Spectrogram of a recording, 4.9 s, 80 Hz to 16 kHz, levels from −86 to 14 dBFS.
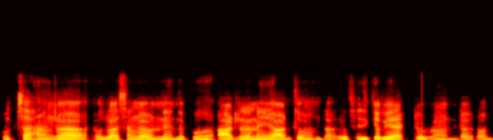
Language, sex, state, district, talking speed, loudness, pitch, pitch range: Telugu, male, Telangana, Nalgonda, 120 wpm, -17 LUFS, 115 Hz, 110-125 Hz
